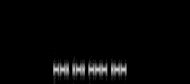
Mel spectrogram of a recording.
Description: Morse code, heard as a keyed tone, about 76 wpm, 700 Hz. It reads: GROW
